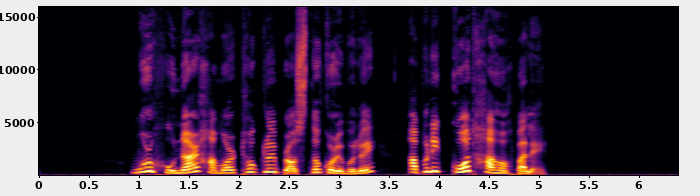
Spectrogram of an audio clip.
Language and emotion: Assamese, angry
